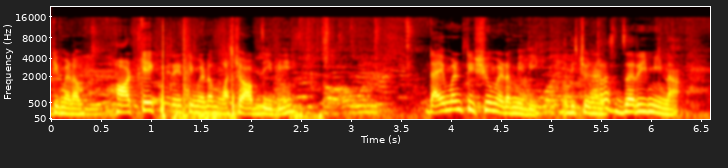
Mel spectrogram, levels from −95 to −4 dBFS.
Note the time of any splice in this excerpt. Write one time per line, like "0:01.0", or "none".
0:05.5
